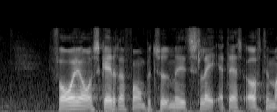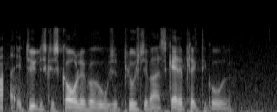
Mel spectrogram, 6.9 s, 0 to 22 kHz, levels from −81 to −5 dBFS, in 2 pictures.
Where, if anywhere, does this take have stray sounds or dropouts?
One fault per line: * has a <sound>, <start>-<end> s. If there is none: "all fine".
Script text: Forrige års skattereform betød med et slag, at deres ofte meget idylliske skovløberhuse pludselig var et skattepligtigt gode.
* has a dropout, 3.5-3.6 s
